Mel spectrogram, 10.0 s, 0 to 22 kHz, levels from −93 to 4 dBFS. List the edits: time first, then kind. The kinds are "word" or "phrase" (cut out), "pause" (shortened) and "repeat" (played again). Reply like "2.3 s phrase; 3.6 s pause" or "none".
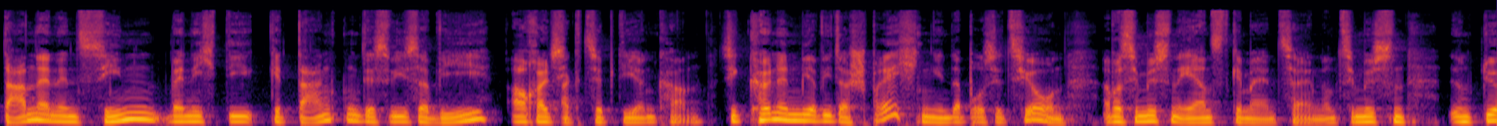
3.3 s pause; 3.7 s word; 4.7 s pause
